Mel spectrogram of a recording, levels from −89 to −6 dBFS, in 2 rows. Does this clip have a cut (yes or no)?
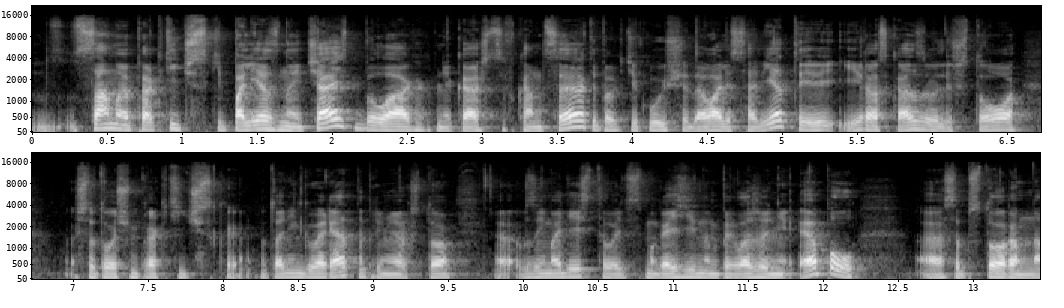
yes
